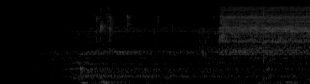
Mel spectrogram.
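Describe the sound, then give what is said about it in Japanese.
Water runs from a tap while something is rinsed: a faint, steady hiss starts after a brief quiet moment and grows noticeably louder near the end. “流し残しがないように。”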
